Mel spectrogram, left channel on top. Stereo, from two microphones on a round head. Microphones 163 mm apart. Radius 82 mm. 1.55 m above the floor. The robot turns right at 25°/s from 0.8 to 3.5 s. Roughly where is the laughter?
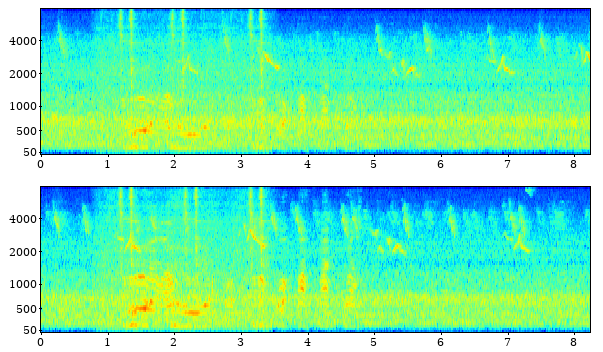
Behind right.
